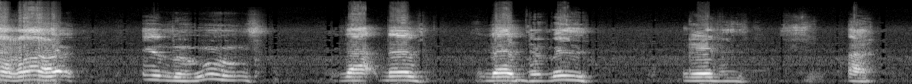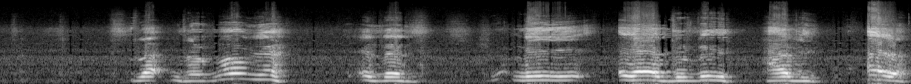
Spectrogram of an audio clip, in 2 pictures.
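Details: 30-year-old man with spastic quadriplegic cerebral palsy, born 11 weeks premature; his speech is affected by the condition. Dysarthria.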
